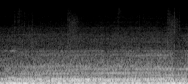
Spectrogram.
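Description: A Suzuki Grand Escudo XL7 with an H25A 2.5-litre V6, 24-valve DOHC engine holds a steady, loud, close revving drone from inside the vehicle, without talk.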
